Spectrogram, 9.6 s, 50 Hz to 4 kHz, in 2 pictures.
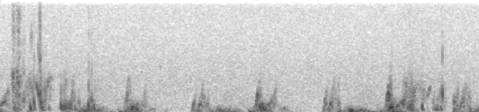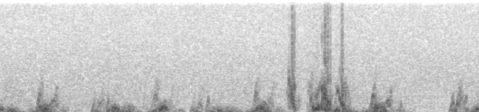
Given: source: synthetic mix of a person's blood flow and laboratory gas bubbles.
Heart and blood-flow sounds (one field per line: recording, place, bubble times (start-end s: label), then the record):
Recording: Doppler ultrasound of blood flow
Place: precordium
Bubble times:
0.10-0.54 s: bubbles
0.57-0.77 s: bubbles
0.84-0.98 s: bubbles
4.02-4.46 s: bubbles
4.51-4.58 s: bubbles
7.64-7.80 s: bubbles
7.85-8.30 s: bubbles
From the record:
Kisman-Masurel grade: 222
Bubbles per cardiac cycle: several, 3 to 8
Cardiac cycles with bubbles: 10 to 50%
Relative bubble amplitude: moderate (0.250 to 0.450)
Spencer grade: 2 (many but less than half of the cardiac periods contain bubble signals, singularly or in groups)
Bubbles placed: only in the low amplitude regions of the cardiac cycle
